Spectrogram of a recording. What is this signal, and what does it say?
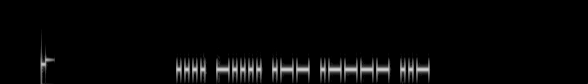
Morse code, heard as a keyed tone, about 30 wpm, 700 Hz. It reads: H6W1U
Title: Five Challenging Letter-Number Combinations 30wpm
